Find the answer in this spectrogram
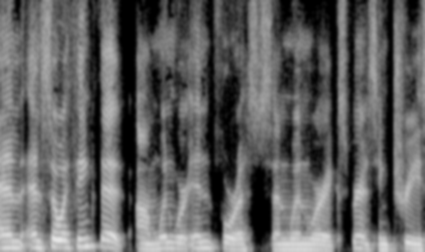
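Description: A woman with an American accent, an ordinary speaking voice, fairly low in pitch, with lively intonation at a moderate pace. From US South. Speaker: biology professor and author. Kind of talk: interview.

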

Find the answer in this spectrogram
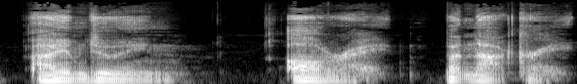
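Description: In a put-on character voice, a man talks at a fairly slow pace with a raspy, fairly low pitch and a monotone, flat intonation. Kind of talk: calm, polished, broadcast-style. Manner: soft, measured, subdued.

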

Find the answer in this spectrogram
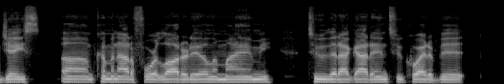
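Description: In an American accent, a man talks at a moderate pace with a medium pitch and a monotone, flat intonation. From Florida, Orlando. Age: 40s. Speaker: rapper. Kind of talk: casual chat.

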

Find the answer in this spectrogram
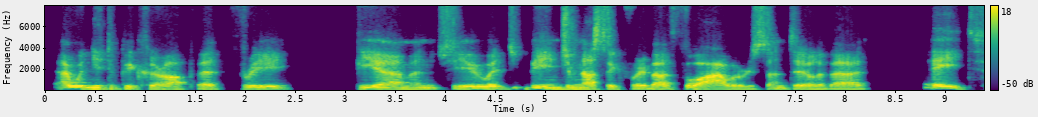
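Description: A man speaks with a Polish accent. He goes at a very slow pace. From Poland. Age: 60s. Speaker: weightlifting coach. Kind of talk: interview. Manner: halting.

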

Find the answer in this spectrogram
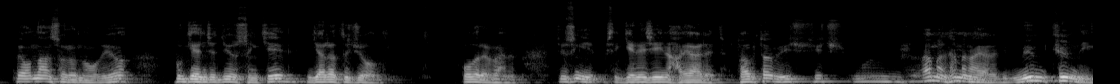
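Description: Heard with audible room echo, a man's dark, mellow voice sits at a medium pitch, moving at a moderate pace with lively intonation. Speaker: neuroscience educator. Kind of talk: educational monologue. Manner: conversational.

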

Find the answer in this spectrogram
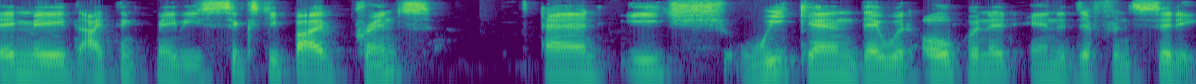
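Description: Against a quiet background, a man with an American accent and an ordinary speaking voice talks at a moderate pace and a fairly high pitch. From New York, the Bronx. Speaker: filmmaker. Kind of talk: interview.

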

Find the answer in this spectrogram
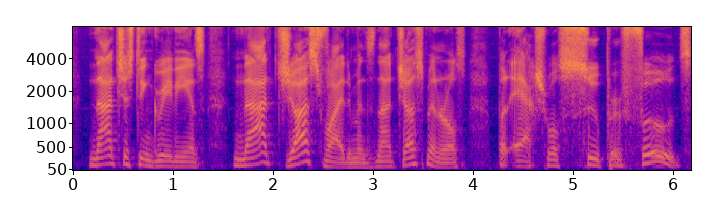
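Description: On a very clean recording with a silent background, a man with an ordinary speaking voice talks at a fairly slow pace and medium pitch, keeping his loudness very even while his intonation stays lively. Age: 60s. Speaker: radio host and supplement formulator. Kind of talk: casual chat.

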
